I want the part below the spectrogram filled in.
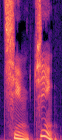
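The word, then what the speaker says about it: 请进: 请进, 请进. Now, third tone and fourth tone.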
